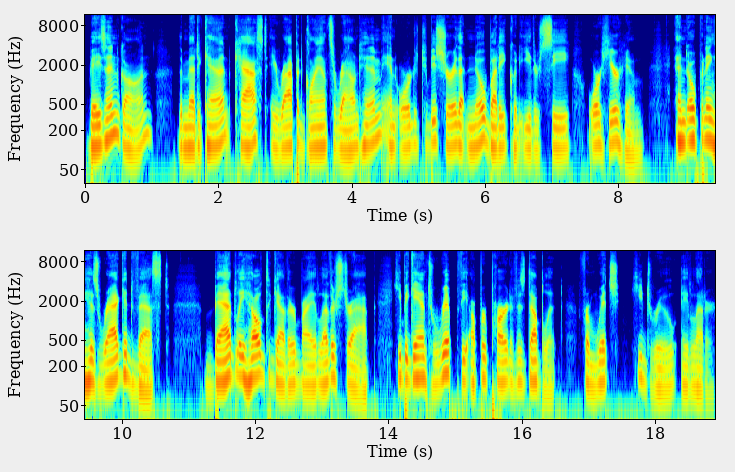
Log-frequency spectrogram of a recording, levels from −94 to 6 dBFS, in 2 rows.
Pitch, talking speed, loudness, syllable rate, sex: 115 Hz, 160 wpm, -23 LUFS, 4.4 syllables/s, male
